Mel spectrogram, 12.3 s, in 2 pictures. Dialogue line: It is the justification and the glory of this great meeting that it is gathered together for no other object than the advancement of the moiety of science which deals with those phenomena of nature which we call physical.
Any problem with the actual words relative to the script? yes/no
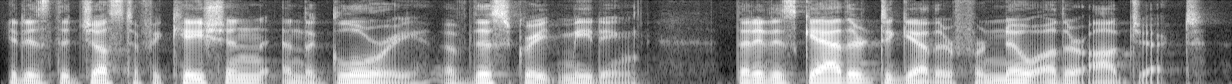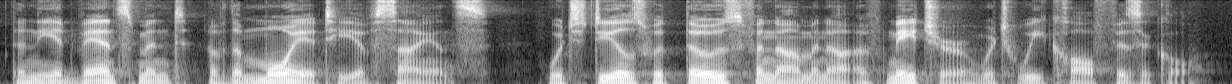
no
